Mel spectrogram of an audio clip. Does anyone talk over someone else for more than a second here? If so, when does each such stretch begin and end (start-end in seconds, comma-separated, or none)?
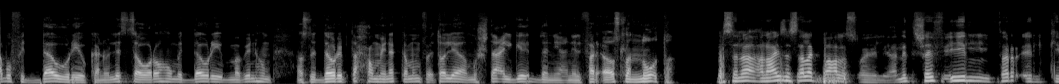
none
